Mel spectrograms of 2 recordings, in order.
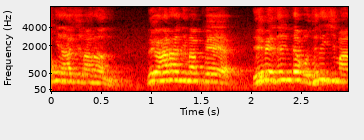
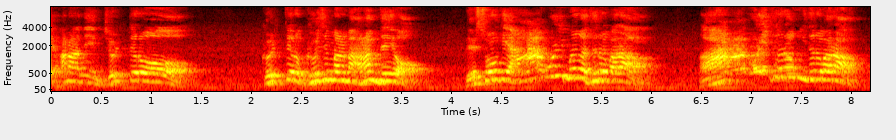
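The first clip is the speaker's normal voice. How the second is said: fervent preaching; 3 semitones higher, 4 dB louder than usual. Acted. Preacher urging the congregation, fervent insistence. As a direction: drive the point home to the congregation. Preacher stressing never lie.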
